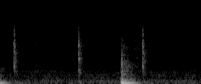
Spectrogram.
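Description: Trap percussion loop playing dry with the TrapDrive distortion bypassed: a few sparse, short ticks and clicks, with one deeper, louder hit a little past the middle.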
